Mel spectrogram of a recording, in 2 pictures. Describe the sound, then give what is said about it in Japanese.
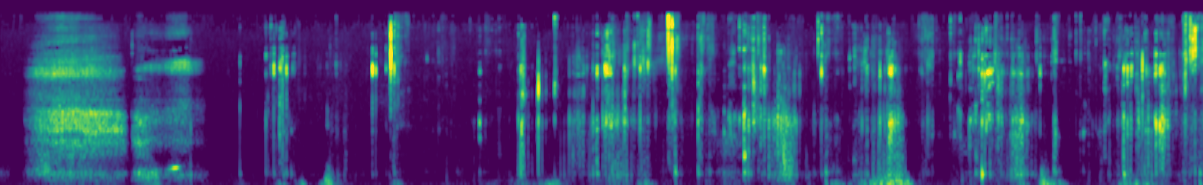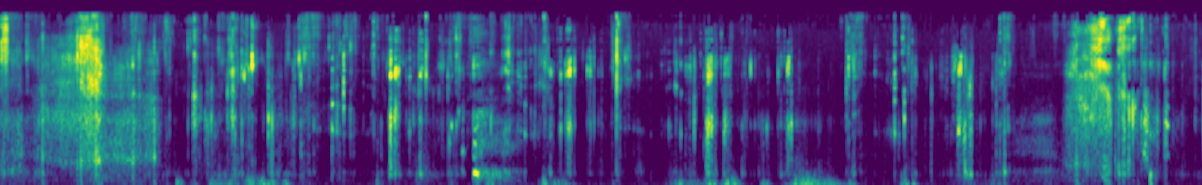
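Wet chewing, biting and lip-smacking ASMR mouth sounds pretend to eat the listener's ears. Many irregular moist clicks and crunches continue for the whole stretch, mixed with soft breaths and short gasps. “では早速お耳いただきます。”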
